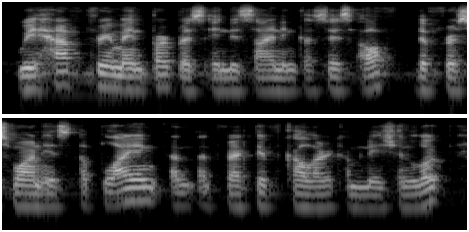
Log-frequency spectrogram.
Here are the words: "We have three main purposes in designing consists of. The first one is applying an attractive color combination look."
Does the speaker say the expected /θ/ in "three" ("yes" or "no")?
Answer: no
